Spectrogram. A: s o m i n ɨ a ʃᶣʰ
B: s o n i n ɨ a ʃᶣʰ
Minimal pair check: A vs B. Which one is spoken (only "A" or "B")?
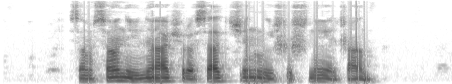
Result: B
